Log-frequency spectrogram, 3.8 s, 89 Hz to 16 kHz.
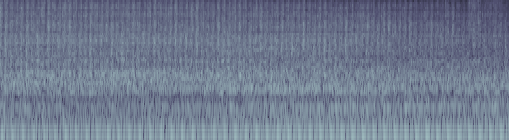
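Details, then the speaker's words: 1951 Ford 8N tractor after complete engine overhaul, previously knocking in the upper engine from a loose #2 cylinder sleeve: steady even low idle, regular firing beat about three per second, no knock; normal idle. "This is what she sounds like now. Hard to believe that a tractor that's built in 1951 makes it like 68 years old, man. It's still knocking along."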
